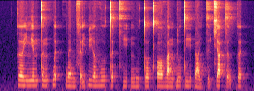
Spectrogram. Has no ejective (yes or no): yes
